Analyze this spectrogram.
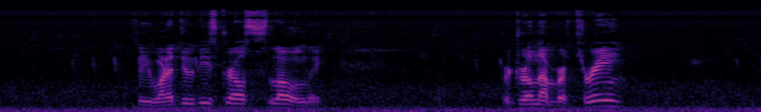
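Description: A man speaks calmly outdoors, close by, in short phrases.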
